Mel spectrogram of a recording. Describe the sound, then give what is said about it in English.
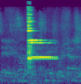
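Glasses of neat whiskey touch in a toast with a single bright clink. A clear ringing tone lingers for about half a second before fading, against a quiet background murmur. “Doing a little bit of neat, but first, we still have to cheers.”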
